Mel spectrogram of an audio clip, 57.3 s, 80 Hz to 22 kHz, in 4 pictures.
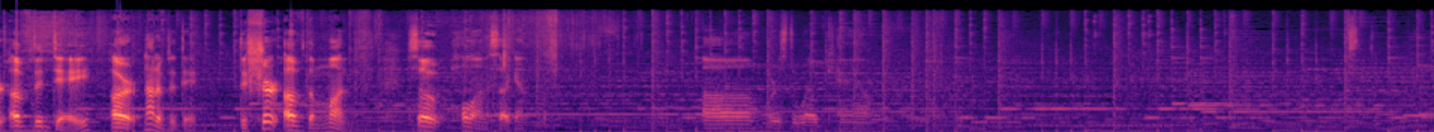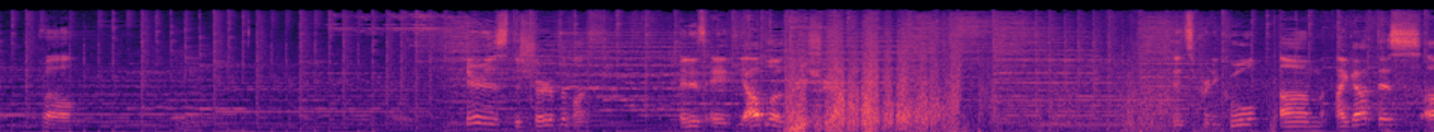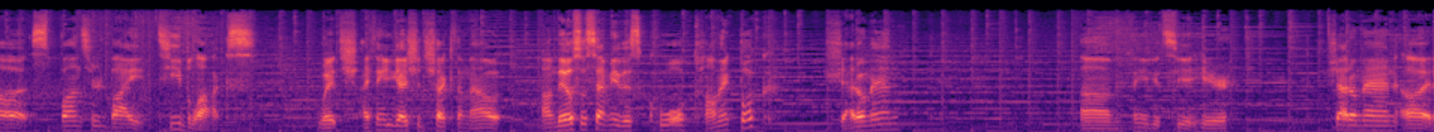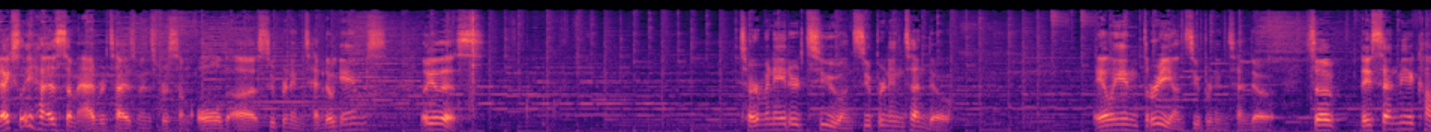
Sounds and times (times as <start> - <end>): Speech: 0.0 - 3.5, 4.1 - 5.3, 7.0 - 8.8, 14.8 - 15.1, 19.0 - 20.3, 21.1 - 22.8, 26.1 - 31.2, 31.9 - 36.4, 37.0 - 37.7, 39.5 - 41.0, 42.0 - 47.9, 50.4 - 52.6, 54.0 - 57.3
Music: 0.0 - 57.3.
